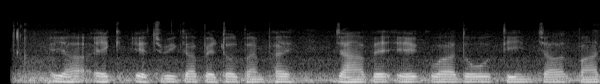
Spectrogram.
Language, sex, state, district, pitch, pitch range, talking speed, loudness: Hindi, male, Chhattisgarh, Raipur, 120 Hz, 115-120 Hz, 160 wpm, -16 LUFS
